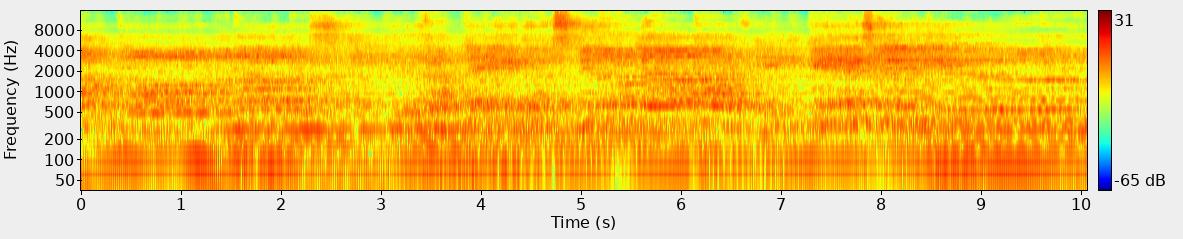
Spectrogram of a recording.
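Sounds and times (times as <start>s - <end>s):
choir singing worship song: 0.0s - 10.0s
live band playing: 0.0s - 10.0s
sustained low bass notes: 0.0s - 10.0s.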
